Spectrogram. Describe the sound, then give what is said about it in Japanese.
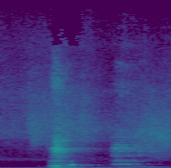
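A shower sprays in a soft, continuous hiss, faint and steady, with a brief louder surge early on before settling back to an even wash of water. “シャワーも一緒だね。”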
